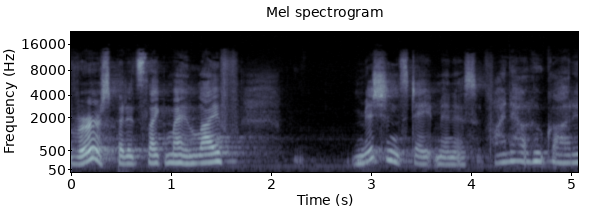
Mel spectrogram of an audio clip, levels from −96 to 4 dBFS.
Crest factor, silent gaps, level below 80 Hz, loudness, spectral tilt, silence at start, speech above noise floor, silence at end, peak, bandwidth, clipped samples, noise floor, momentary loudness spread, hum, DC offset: 20 dB; none; -76 dBFS; -34 LUFS; -3 dB/octave; 0 s; 32 dB; 0 s; -16 dBFS; 15.5 kHz; under 0.1%; -67 dBFS; 14 LU; none; under 0.1%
